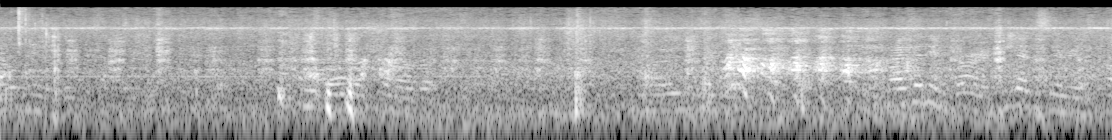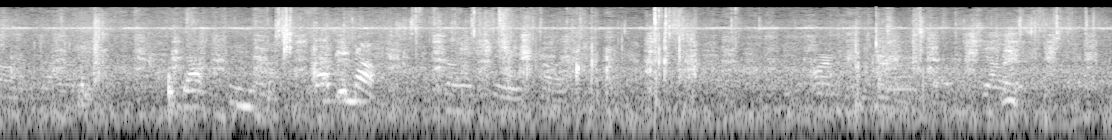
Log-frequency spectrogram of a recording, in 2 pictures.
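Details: Pet French Bulldog making weird noises indoors: scattered raspy snorts and puffs, with a brief thin whining sound midway, a person speaking quietly, and a constant faint electronic tone.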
